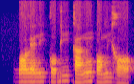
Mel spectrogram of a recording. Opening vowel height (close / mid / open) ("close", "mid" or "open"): mid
